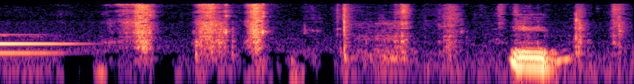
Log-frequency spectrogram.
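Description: Faint clicks and rubbing as hands work the opened plastic housing and motor-shaft bushings of a hand mixer, with a bell-like ding fading out in the first half second.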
